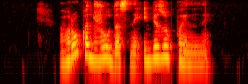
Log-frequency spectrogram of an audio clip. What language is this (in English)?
Belarusian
